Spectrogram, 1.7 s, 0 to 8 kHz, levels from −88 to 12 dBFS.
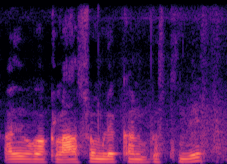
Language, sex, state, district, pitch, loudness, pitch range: Telugu, male, Telangana, Mahabubabad, 130 Hz, -19 LUFS, 125-130 Hz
